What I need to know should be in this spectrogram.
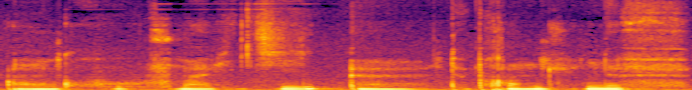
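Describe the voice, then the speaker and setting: Noticeable background noise sits behind this recording. A soft-spoken woman whispers. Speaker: vlogger, mother of a baby. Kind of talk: casual vlog to viewers. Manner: whispered, soft; hesitant with many fillers.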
